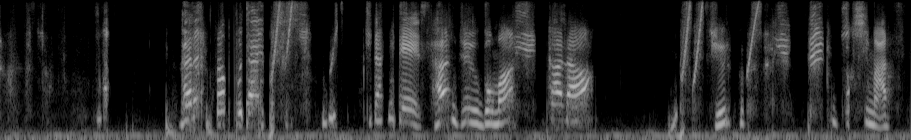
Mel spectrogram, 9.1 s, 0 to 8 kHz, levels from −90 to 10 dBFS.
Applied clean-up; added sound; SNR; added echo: neural diffusion model UNIVERSE++.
